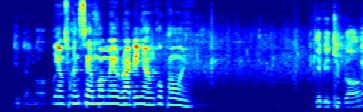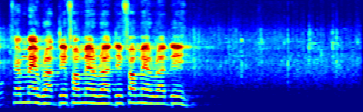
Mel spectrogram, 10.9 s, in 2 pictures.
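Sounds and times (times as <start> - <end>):
speech: 0.4 - 3.0, 4.8 - 8.5
weak clapping from audience: 2.7 - 10.8.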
